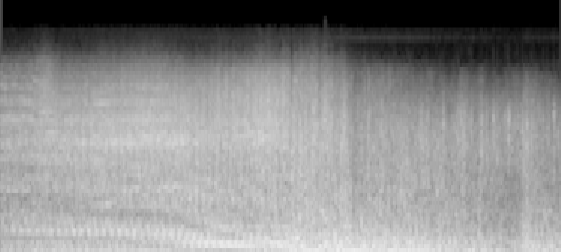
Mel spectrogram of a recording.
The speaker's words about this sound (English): we got to see it go right through into the gas station and explode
